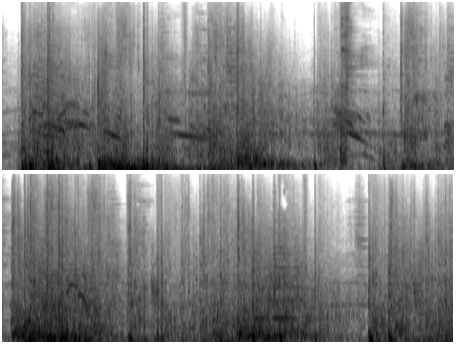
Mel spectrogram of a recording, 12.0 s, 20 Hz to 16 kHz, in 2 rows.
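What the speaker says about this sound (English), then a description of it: "Cannons take out the villagers." Repeated booming cannon fire mixed with volleys of musket shots in a real-time strategy battle in Age of Empires 3, dense and continuous, with a commentator's voice talking over it.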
